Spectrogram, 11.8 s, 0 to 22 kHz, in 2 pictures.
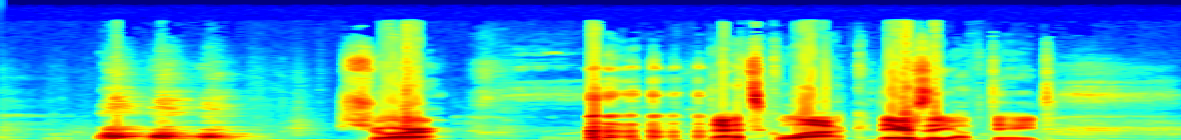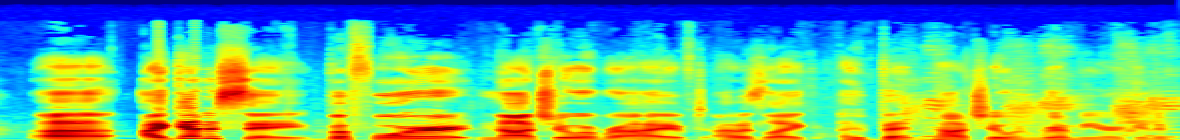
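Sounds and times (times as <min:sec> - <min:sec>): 
dog barking: 0:00.5 - 0:01.4
speech: 0:01.7 - 0:02.3, 0:02.9 - 0:05.5, 0:06.1 - 0:11.7
laughter: 0:02.9 - 0:04.2.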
